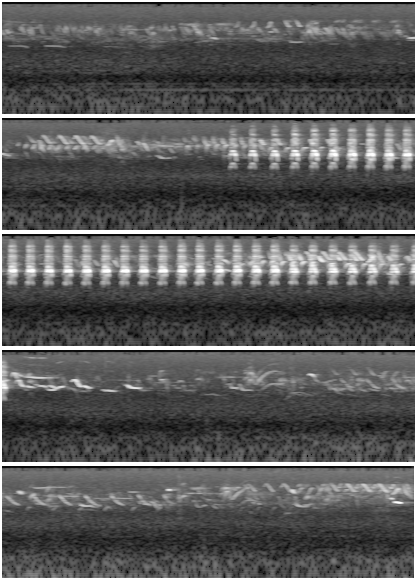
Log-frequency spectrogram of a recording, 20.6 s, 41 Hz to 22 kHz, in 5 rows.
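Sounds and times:
birds chirping softly: 0.0s - 20.6s
northern flicker calling in a conservation area: 6.4s - 13.0s.

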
